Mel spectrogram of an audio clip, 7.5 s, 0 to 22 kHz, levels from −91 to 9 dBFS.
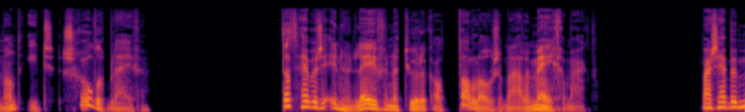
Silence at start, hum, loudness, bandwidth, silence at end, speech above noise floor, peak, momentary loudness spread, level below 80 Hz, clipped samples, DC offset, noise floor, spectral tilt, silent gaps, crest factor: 0 s; none; -21 LUFS; 16 kHz; 0 s; over 70 dB; -4 dBFS; 14 LU; -46 dBFS; under 0.1%; under 0.1%; under -90 dBFS; -5.5 dB/octave; none; 20 dB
